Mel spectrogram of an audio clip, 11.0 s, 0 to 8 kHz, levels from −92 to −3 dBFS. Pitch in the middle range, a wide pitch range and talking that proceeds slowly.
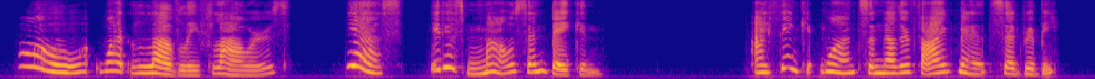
No: very high, 255 Hz; wide, 6.1 semitones; slow, 105 wpm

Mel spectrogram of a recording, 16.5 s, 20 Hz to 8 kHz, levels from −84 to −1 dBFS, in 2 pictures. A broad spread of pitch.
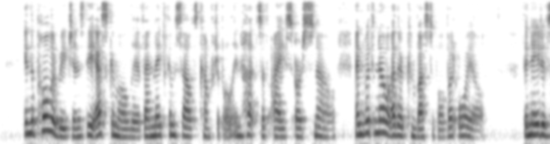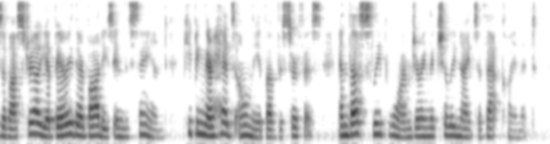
No: average, 3.7 semitones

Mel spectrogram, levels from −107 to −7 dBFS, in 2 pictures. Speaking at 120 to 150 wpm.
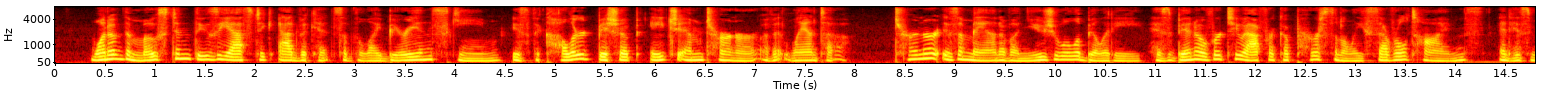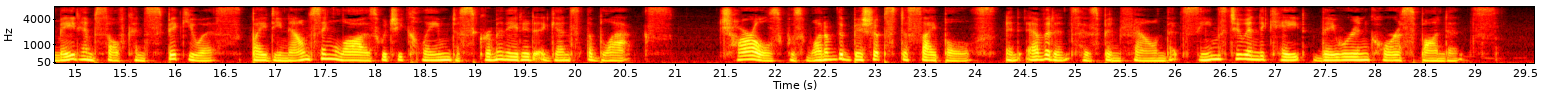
Yes: average, 140 wpm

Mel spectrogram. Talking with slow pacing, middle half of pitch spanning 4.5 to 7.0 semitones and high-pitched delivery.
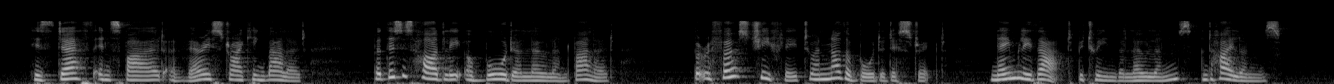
Yes: slow, 130 wpm; average, 5.3 semitones; high, 210 Hz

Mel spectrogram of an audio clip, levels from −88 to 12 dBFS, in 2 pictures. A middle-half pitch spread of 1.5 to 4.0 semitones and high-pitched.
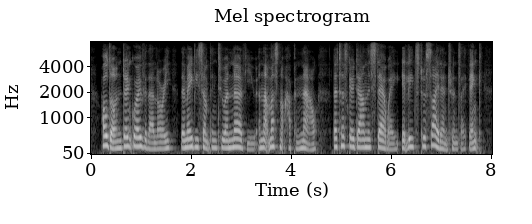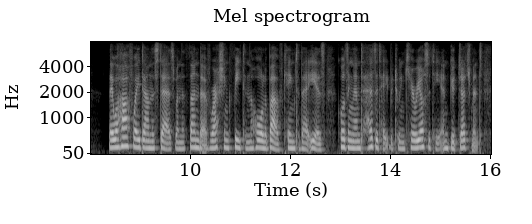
Yes: average, 3.1 semitones; high, 195 Hz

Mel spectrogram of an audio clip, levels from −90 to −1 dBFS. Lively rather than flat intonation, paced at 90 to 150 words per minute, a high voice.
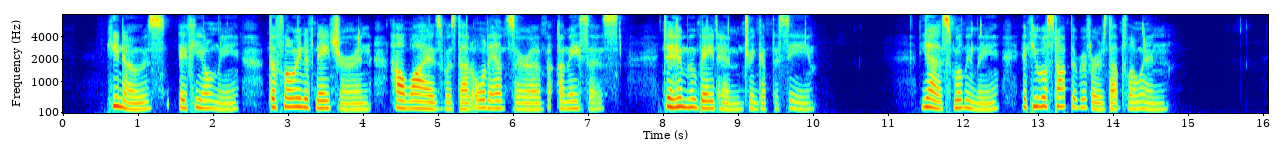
No: average, 4.0 semitones; average, 140 wpm; high, 210 Hz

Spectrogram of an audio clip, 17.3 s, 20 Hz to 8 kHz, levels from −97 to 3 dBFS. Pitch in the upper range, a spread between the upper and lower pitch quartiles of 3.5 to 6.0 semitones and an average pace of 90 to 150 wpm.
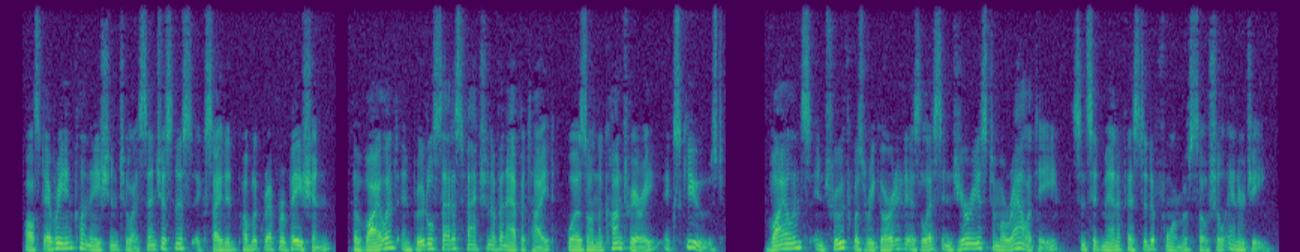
No: low, 120 Hz; average, 4.4 semitones; slow, 135 wpm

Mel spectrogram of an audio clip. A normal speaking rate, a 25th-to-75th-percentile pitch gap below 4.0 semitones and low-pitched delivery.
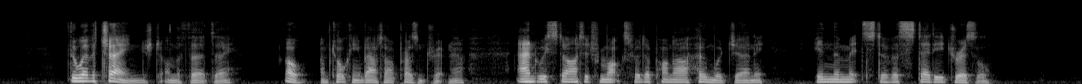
No: average, 165 wpm; average, 4.3 semitones; low, 110 Hz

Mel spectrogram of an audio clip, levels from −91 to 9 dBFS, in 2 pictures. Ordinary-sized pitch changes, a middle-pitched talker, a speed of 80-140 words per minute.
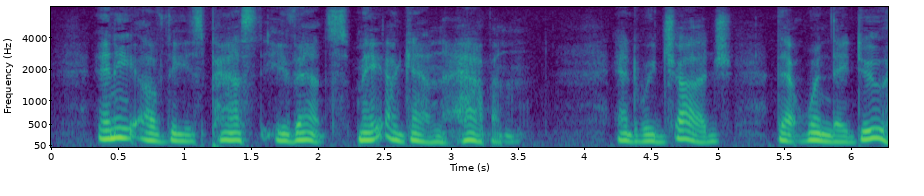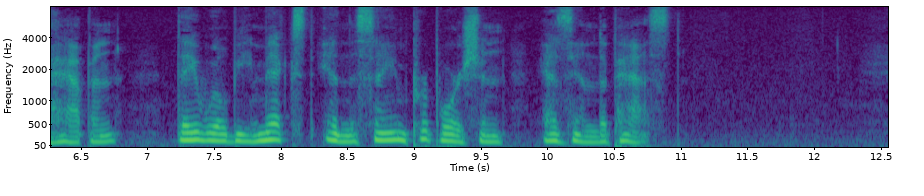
Yes: average, 4.0 semitones; medium, 145 Hz; slow, 135 wpm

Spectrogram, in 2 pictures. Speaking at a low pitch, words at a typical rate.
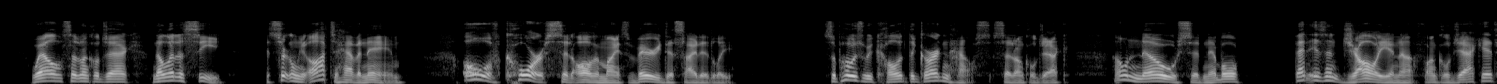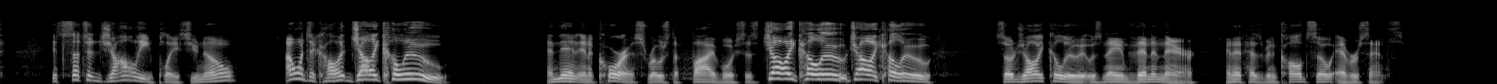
Yes: low, 130 Hz; average, 170 wpm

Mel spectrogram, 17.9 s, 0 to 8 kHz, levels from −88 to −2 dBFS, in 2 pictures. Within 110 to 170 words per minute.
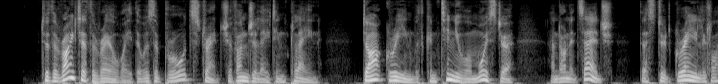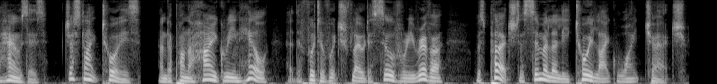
No: average, 185 wpm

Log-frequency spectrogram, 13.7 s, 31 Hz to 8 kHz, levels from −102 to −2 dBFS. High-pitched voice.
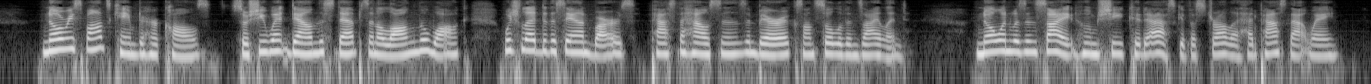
Yes: high, 230 Hz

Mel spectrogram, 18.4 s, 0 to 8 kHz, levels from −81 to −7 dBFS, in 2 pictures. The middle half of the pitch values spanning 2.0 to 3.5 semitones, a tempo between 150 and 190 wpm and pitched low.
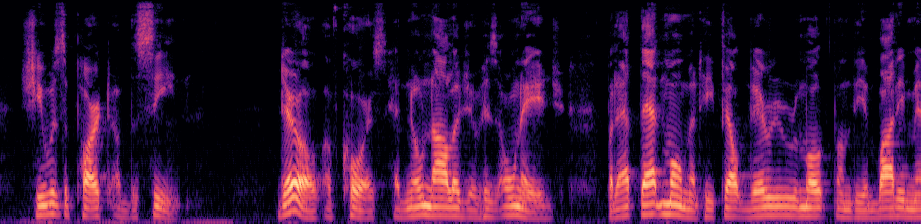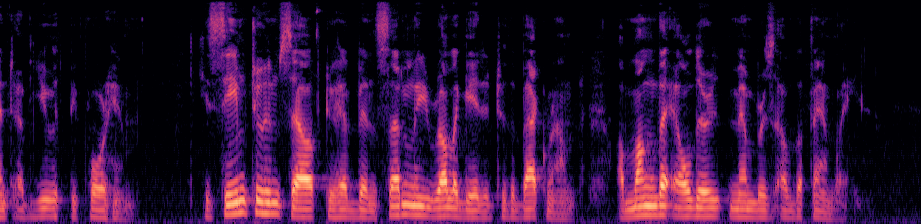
Yes: average, 3.1 semitones; average, 165 wpm; low, 110 Hz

